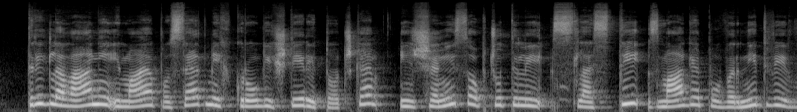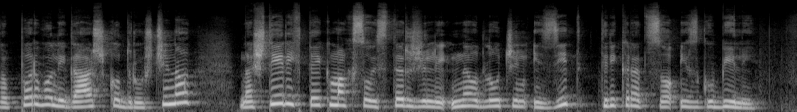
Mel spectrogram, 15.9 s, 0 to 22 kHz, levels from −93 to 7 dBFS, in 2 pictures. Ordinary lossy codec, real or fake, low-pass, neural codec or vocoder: Opus, 64 kbps; fake; 19.8 kHz; codec, 44.1 kHz, 7.8 kbps, Pupu-Codec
